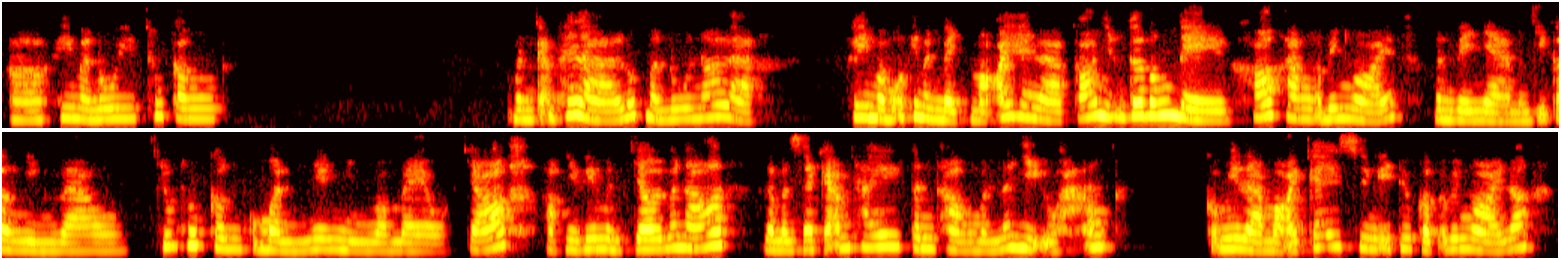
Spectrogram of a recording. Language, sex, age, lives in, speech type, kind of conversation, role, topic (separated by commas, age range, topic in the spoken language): Vietnamese, female, 20-24, Vietnam, conversation, unstructured, none, Bạn nghĩ sao về việc nuôi thú cưng so với việc không nuôi thú cưng?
